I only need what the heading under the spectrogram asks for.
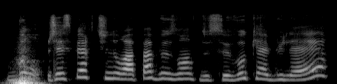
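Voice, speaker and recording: A woman teaching a French lesson, saying each phrase brightly and then repeating it slowly and clearly for learners. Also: on the high side.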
